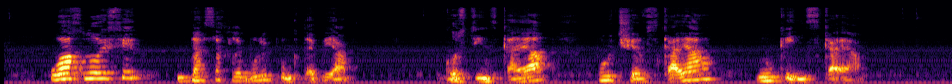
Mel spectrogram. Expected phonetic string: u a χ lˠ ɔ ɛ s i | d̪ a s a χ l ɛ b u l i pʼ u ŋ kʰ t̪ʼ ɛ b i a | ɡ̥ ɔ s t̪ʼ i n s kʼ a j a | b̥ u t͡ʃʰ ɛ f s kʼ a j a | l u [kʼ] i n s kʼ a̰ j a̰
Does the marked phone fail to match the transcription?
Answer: no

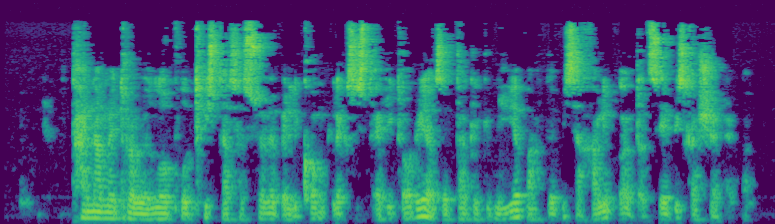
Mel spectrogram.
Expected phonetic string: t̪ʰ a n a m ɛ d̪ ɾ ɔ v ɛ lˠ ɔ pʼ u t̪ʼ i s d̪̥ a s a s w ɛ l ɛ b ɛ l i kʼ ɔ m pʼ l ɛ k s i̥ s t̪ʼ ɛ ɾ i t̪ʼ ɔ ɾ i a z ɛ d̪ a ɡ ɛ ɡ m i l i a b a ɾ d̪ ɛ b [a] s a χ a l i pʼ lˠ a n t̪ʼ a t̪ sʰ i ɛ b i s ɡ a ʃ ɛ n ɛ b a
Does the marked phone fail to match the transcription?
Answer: yes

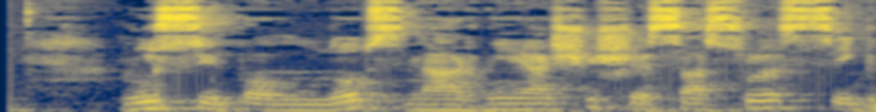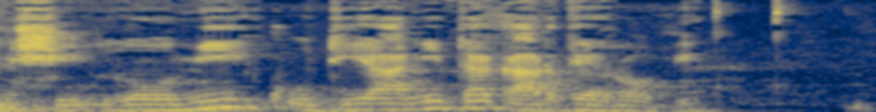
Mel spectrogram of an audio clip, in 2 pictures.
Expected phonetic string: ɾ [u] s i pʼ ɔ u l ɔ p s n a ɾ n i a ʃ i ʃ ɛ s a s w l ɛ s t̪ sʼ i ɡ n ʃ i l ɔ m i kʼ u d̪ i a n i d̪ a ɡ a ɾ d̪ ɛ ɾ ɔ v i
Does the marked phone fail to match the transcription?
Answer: no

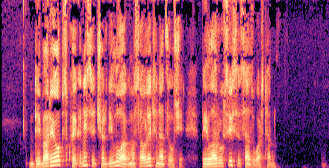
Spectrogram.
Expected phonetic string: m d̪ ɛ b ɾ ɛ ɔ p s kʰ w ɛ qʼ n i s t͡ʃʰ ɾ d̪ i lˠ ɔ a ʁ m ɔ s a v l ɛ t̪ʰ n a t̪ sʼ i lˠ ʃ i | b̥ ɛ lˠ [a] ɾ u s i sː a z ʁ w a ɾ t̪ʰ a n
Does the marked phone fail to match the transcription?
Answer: no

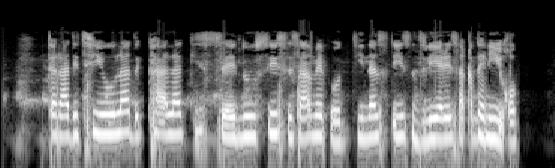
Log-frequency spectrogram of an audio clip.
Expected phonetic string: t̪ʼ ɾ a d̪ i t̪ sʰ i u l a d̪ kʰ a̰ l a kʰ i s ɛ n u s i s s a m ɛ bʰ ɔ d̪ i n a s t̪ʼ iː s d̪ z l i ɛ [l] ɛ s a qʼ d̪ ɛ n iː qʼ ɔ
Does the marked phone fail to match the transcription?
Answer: yes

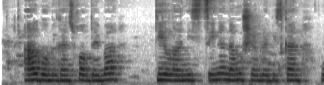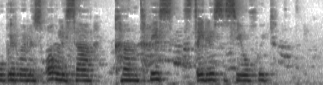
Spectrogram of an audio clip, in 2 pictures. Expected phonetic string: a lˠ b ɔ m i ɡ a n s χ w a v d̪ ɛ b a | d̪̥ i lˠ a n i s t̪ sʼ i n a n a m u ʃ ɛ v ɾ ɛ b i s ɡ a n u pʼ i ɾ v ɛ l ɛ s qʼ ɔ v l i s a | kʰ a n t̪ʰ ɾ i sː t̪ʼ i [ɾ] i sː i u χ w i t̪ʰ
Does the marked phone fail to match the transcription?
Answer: yes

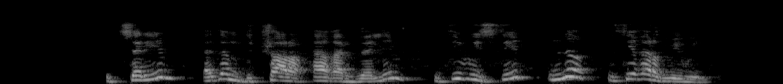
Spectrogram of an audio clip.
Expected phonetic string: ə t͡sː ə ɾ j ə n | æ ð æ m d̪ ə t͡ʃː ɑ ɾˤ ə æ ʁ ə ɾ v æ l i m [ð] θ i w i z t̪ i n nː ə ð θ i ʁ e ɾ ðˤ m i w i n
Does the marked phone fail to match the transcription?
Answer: no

